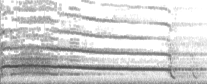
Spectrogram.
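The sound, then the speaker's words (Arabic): A child screaming: one loud, high, sustained shriek that slowly sinks in pitch, then breaks off with a quick downward drop and a short fading tail. “واول ما قال كده سمعت صوت صرخ الطفل جايه من ناحيه عمر”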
